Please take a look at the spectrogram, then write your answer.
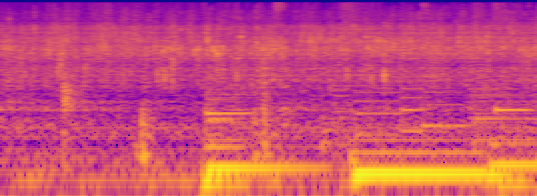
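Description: Chicken fried steak sizzles and crackles in a hot frying pan, a steady frying hiss with a few clinks and scrapes of stirring, close up and without voices.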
